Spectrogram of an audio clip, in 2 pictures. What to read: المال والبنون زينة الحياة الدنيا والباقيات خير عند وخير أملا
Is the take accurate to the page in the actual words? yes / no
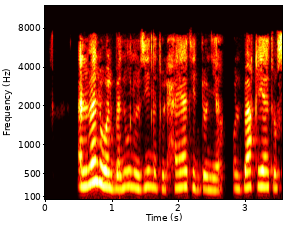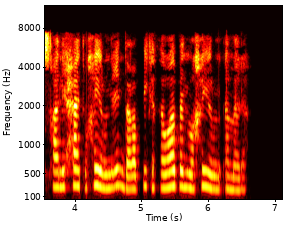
no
